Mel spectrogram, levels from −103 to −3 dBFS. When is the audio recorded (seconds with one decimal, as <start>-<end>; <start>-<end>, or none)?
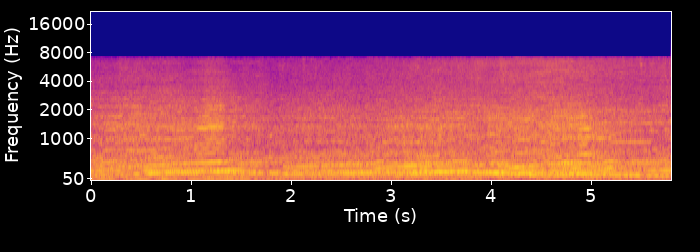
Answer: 0.0-0.5; 1.7-3.9; 4.6-5.8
